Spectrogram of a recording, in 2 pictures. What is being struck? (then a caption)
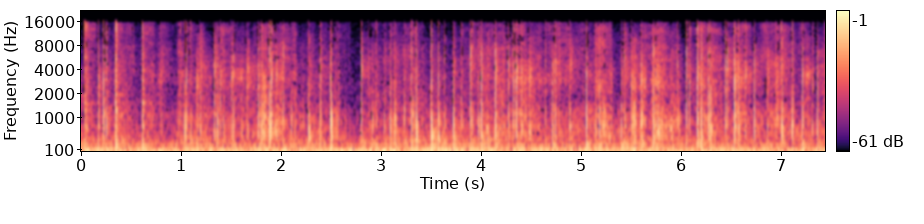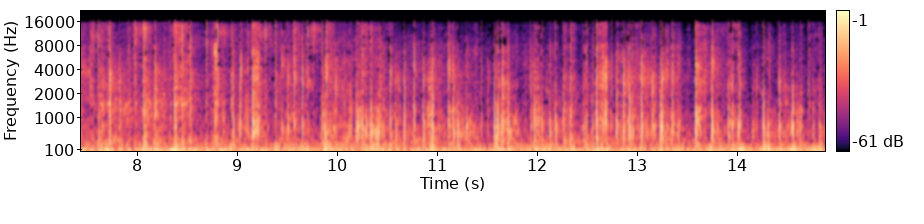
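Small cardboard box. Fingernails tap rapidly on the top edge of a small, closed beige cardboard gift box standing on its edge. The dense, steady stream of short, dry clicks has a crinkly, papery texture over a faint low hum and continues evenly for about 15 seconds.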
